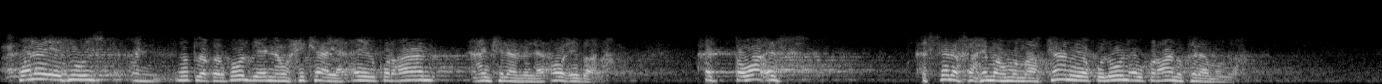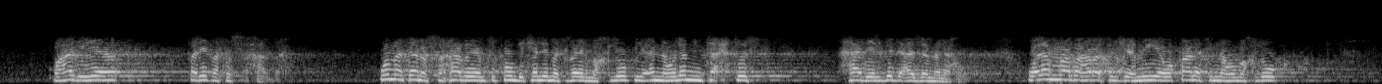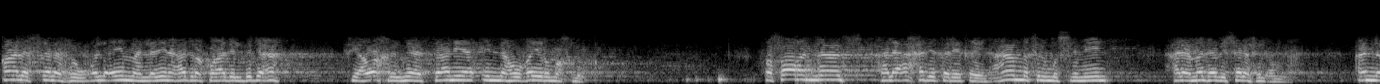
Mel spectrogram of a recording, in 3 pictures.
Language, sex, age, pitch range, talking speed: Arabic, male, 50-69, 175-195 Hz, 105 wpm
